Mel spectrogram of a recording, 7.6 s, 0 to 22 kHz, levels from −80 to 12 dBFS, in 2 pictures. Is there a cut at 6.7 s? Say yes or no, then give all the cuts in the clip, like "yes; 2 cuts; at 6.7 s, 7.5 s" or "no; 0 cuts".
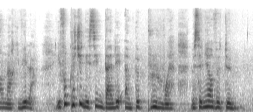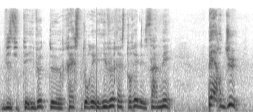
no; 2 cuts; at 1.0 s, 2.8 s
